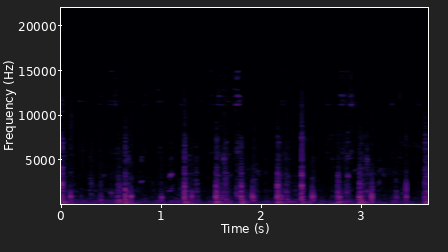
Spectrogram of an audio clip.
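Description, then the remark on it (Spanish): Horse hooves clip-clop in a steady walking rhythm as a horse is guided along the road from Bethany to Jericho through the countryside, each strike sharp, with a faint jingling of harness beneath the repeated beats. “Se ocupa solo de guiar el caballo.”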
